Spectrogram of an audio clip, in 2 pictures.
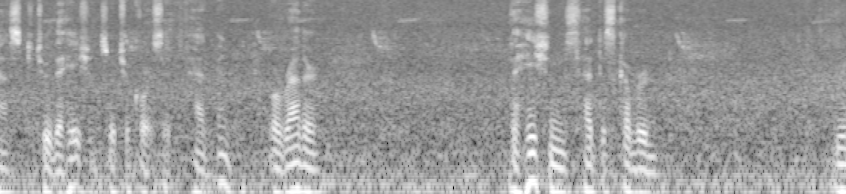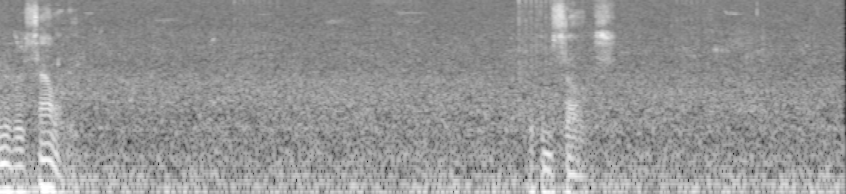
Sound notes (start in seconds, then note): none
